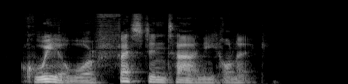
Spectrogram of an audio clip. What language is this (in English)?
Cornish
